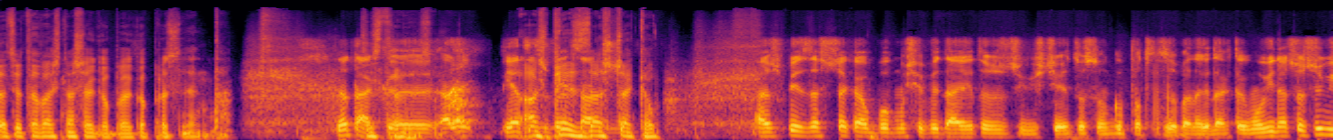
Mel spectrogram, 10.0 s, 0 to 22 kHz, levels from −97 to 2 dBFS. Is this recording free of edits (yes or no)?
no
